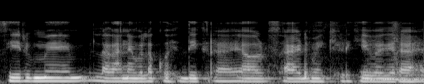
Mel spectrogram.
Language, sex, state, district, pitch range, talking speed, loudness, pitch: Hindi, male, Jharkhand, Deoghar, 140-150 Hz, 200 wpm, -16 LUFS, 140 Hz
